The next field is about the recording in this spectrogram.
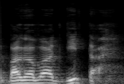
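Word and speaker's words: Bhagavad Gita: the Hindu holy book The bhagavad-gita that's the proper pronunciation and the various yoga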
